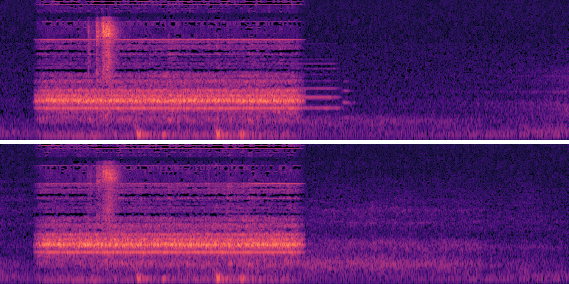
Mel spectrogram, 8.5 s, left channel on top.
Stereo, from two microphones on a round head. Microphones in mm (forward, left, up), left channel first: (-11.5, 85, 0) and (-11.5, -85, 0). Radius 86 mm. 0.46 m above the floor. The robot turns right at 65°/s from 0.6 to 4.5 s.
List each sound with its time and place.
1.3 s tearing paper: 60° left (ahead or behind), 4 m; by 1.8 s 75° left (ahead or behind), 4 m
